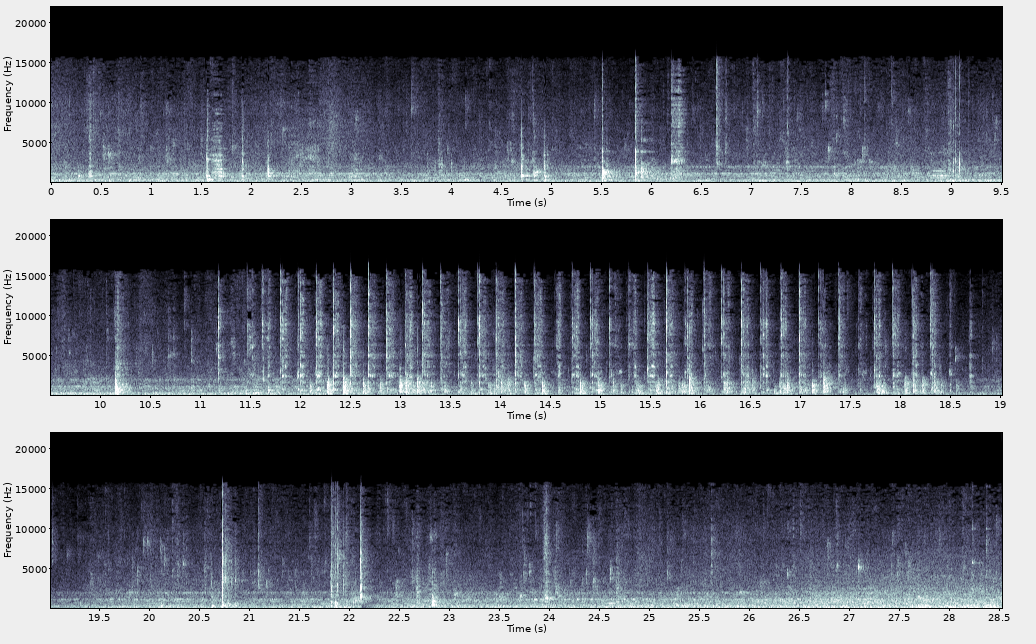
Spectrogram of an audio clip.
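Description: A cleaver knocking on a cutting board as spring onions and chilli are chopped, scattered sharp knocks, then a metal utensil beating eggs in a ceramic bowl, a fast run of clicks lasting several seconds about halfway through.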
